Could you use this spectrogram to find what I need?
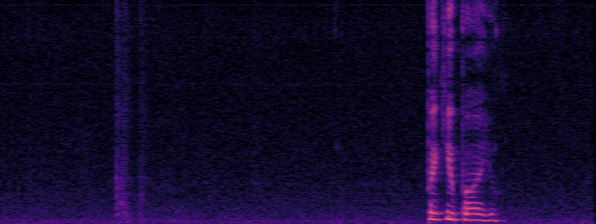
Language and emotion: Russian, sad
